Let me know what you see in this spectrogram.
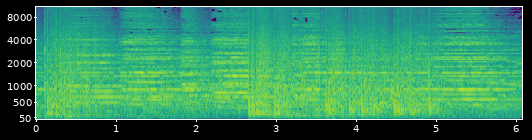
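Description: Fireworks bursting over patriotic music with sustained notes, the bursts thickest around the middle.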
